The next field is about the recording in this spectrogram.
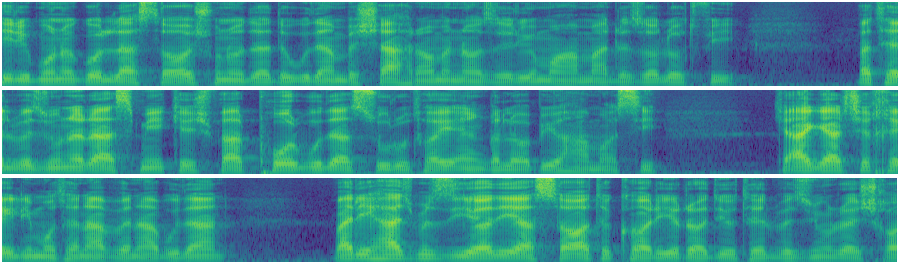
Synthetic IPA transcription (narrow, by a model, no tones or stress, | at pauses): t̪ʰiɾiːbone̞ɡolːæst̪ɒhɒːʃunod̪ɒːd̪e̞buːd̪ænbe̞ʃæhɾɒːme̞nɒːze̞ɾijomohæmːæd̪re̞zɒːlot̪fiː | væt̪ʰe̞lve̞zijone̞ɾæsmije̞cʰe̞ʃvæɾpʰo̞ɾbuːd̪æz̥suɾuːt̪hɒːje̞ːŋɢe̞lɒːbijoɦæmɒːsiːcʰeʔæɟæɾt͡ʃʰe̞xe̞jliːmo̞t̪ʰenævːe̞næbuːd̪æn | væliːɦæd͡ʒme̞zijɒːd̪iːæz̥sɒːæt̪ʰe̞kʰɒːɾije̞ɾɒːd̪ijo̞t̪ʰe̞lve̞zijonɾoeʃɡ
